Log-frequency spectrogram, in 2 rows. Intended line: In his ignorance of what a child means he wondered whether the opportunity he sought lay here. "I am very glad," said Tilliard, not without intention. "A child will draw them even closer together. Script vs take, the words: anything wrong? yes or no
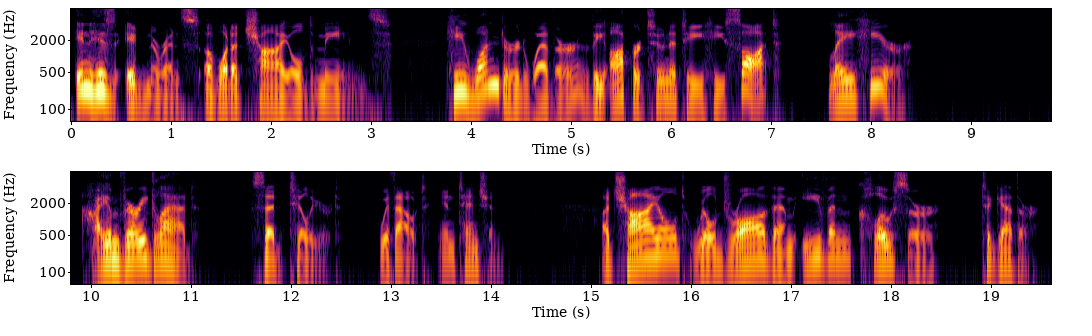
yes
